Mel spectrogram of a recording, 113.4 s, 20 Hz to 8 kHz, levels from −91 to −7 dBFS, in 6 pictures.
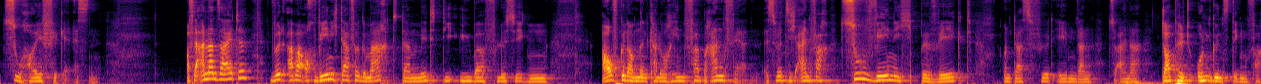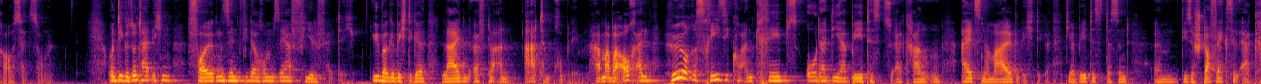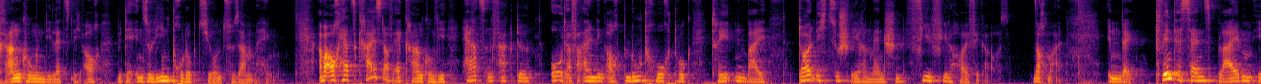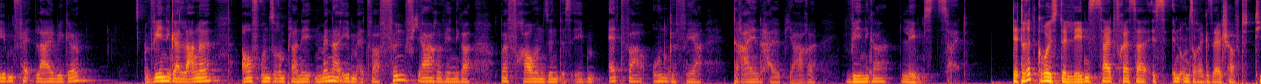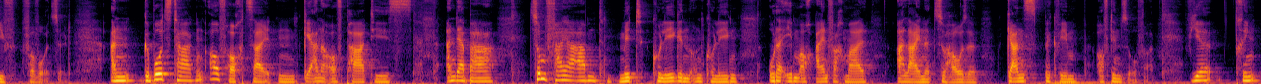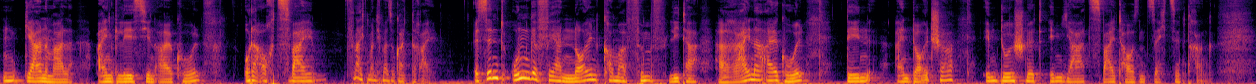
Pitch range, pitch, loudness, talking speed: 105-135 Hz, 120 Hz, -25 LUFS, 105 wpm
